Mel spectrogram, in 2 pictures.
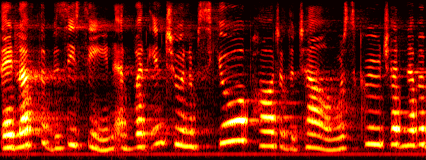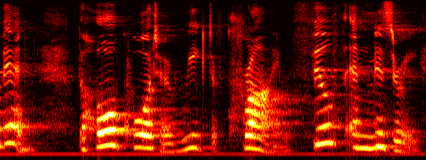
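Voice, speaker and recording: Female narrator, warm dark tone, scripted dramatic reading; muffled, noisy live hall recording. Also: a little high, lively intonation, measured pace. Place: large church hall, indoors. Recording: muffled echoey church hall, humming noise.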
